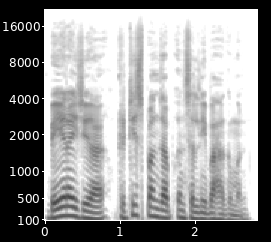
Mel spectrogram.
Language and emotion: Bodo, neutral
